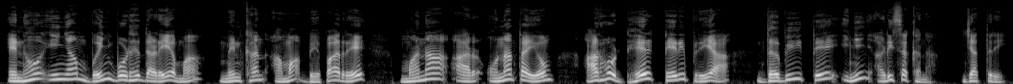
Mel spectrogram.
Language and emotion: Santali, surprised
